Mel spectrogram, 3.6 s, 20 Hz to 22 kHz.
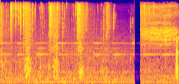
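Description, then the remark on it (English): Metallic rattling and clinking from a hi-rail truck rolling along the BNSF main line railroad tracks through Edmonds, Washington, about 20 feet away, with a steady thin squeal running underneath and irregular clanks repeating every half second or so. “false alarm, it's a high rail truck.”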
